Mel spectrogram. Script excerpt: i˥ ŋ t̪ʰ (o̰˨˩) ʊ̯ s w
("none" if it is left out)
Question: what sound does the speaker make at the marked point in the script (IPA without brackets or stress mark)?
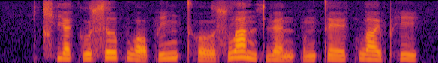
o̰˨˩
